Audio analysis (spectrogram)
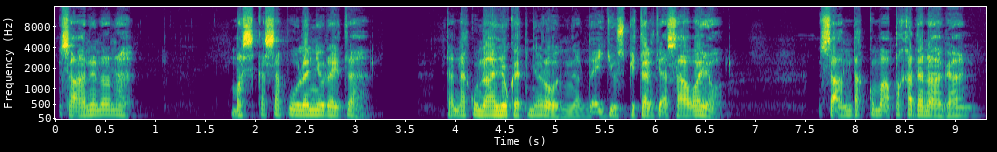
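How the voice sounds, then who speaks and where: A man playing a humble, kindly grandson in a radio drama, with an earnest and gentle delivery. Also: fairly high pitch, steady tone, moderate pace, pauses often, natural voice. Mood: kindly, modest. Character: humble, kindly grandson, patient under suspicion. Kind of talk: Ilocano radio drama acting.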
